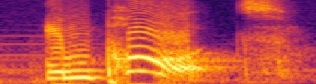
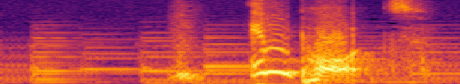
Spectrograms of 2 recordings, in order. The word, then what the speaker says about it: import: The general rules for this special case are: as a noun, the stress usually falls on the first syllable. And as a verb, the stress usually falls on the second syllable.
